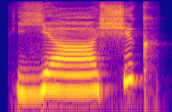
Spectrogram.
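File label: "box", Russian; bukvar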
